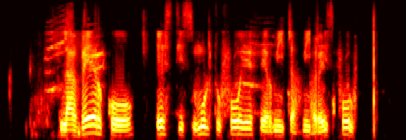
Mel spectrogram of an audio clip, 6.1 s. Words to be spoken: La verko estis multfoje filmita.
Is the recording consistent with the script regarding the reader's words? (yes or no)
no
